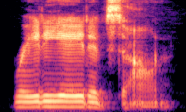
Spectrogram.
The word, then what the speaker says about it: radiative zone: is inside the sun is pronounced follow that line radiative zone still on the inside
